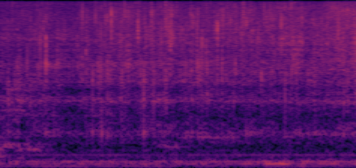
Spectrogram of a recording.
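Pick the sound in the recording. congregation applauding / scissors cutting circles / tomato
tomato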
